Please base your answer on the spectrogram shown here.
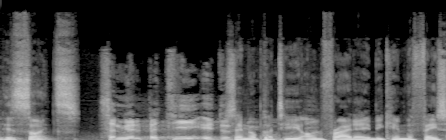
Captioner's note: through translator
